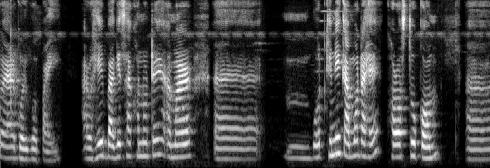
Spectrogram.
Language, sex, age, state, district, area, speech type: Assamese, female, 60+, Assam, Dibrugarh, rural, spontaneous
